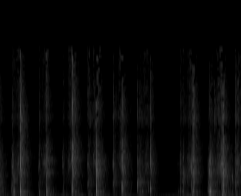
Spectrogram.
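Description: Tarot cards shuffled by hand: a quiet series of quick, papery riffling bursts in a fairly steady rhythm, broken by one brief pause, with no talk.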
